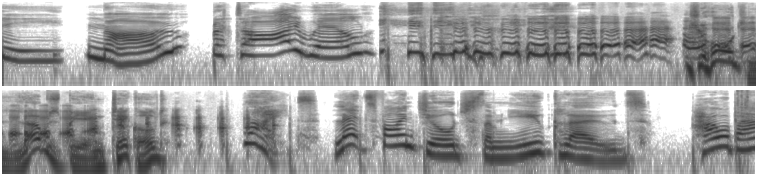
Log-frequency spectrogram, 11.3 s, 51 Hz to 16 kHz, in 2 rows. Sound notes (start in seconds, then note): 2.8 laughing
